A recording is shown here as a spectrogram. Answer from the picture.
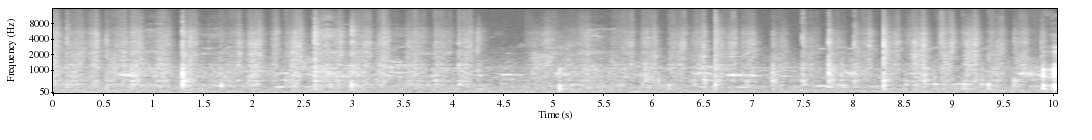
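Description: Silvertip badger shaving brush working soap lather over a stubbled face: faint, quick swishing strokes, with a short pause a little before halfway.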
